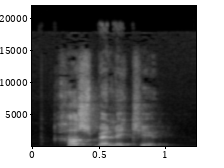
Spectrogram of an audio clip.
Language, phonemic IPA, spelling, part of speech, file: Dutch, /ˈɣɑzbɛləcə/, gasbelletje, noun, Nl-gasbelletje.ogg
- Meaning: diminutive of gasbel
